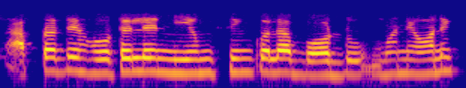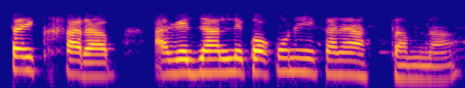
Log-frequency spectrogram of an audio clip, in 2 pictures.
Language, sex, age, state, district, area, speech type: Bengali, male, 18-30, West Bengal, South 24 Parganas, rural, conversation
